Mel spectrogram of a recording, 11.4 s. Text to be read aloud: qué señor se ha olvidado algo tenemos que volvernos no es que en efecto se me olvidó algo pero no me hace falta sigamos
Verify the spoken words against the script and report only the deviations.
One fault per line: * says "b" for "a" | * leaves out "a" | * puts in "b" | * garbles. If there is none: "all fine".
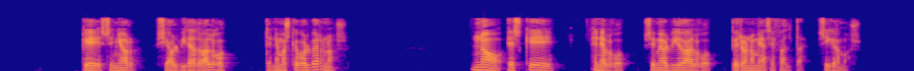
* says "algo" for "efecto"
